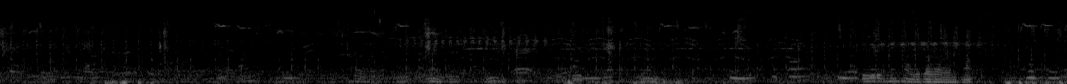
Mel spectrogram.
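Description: Faint distant voices with short, high bird chirps now and then.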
